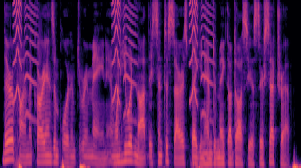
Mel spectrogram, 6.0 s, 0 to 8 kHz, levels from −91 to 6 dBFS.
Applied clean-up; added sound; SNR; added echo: classical method log-MMSE.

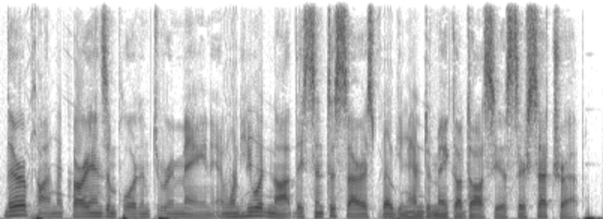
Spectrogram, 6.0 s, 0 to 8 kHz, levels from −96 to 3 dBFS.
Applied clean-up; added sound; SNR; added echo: neural separator model SepFormer DNS4.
